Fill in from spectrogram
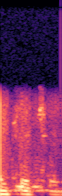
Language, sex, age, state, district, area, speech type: Hindi, male, 60+, Rajasthan, Jodhpur, rural, conversation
